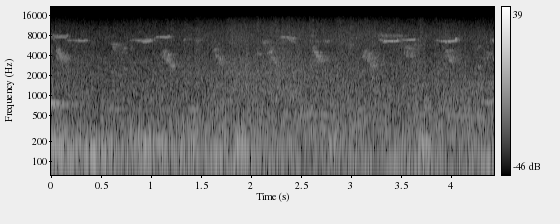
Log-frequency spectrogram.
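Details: Young European wrens in the nest during final feedings before leaving. Soft, high, descending chirps repeat at an uneven pace, with occasional thin whistles over a hissy background.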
